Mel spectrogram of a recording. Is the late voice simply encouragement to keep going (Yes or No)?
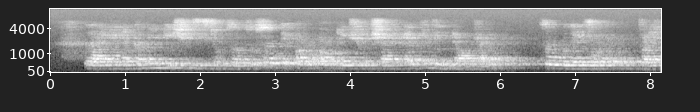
Yes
